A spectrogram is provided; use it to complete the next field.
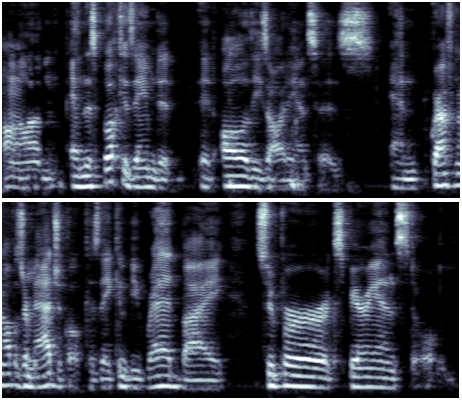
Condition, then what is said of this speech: No condition.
